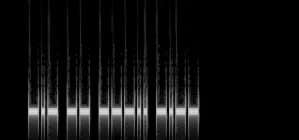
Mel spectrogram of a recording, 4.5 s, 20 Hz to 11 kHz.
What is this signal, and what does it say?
Morse code, heard as a keyed tone, about 25 wpm, 700 Hz. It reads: KM8Y
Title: USA Call Signs - 4 Characters - Repeated 2x - 25wpm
